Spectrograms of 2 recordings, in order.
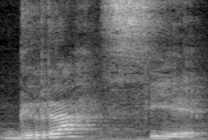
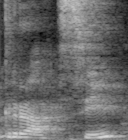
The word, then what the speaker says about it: grazie: to say thank you we say gracias no grazie I know that everyone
